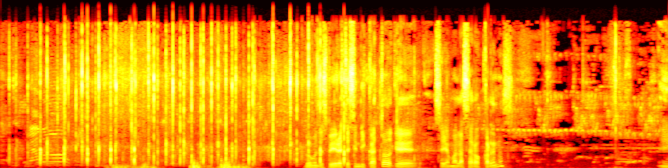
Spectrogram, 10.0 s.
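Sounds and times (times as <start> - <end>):
crowd applause: 0.0 - 7.6
voices murmuring and cheering: 0.0 - 10.0
speech: 4.6 - 7.8, 9.9 - 10.0.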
